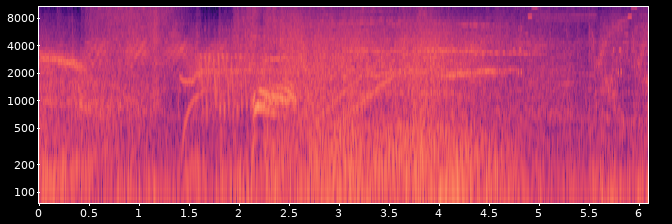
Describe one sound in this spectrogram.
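Energy blasts whoosh and explode loudly.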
